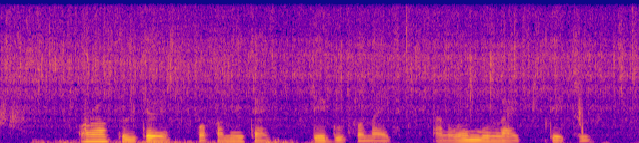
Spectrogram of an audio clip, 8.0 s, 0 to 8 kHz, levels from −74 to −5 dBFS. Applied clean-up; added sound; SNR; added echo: none; Thunder; 7 dB; none.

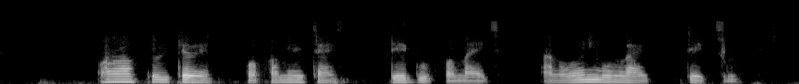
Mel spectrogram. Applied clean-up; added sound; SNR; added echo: neural mask model DeepFilterNet 3.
